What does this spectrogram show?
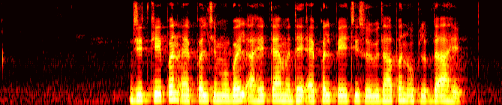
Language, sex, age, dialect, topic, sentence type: Marathi, male, 18-24, Northern Konkan, banking, statement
